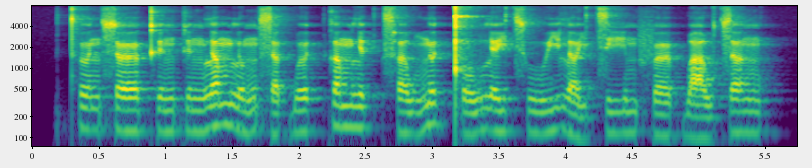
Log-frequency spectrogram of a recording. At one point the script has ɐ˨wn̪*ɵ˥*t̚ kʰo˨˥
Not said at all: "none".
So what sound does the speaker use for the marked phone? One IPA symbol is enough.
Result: ɵ˥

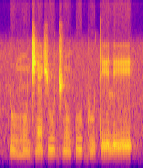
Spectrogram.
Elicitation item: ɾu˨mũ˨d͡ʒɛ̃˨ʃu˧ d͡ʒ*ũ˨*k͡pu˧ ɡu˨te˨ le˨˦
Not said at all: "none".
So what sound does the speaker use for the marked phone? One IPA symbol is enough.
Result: ũ˨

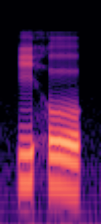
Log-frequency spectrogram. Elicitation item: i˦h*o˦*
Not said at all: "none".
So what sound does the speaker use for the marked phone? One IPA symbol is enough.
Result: o˦˨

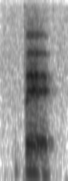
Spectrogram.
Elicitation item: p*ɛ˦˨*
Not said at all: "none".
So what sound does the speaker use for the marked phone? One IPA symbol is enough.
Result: ɛ˦˨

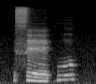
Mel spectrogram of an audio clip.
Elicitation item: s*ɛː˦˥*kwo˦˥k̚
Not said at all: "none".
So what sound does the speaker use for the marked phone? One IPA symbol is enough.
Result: ɛː˨˩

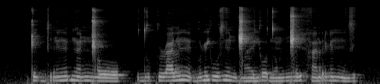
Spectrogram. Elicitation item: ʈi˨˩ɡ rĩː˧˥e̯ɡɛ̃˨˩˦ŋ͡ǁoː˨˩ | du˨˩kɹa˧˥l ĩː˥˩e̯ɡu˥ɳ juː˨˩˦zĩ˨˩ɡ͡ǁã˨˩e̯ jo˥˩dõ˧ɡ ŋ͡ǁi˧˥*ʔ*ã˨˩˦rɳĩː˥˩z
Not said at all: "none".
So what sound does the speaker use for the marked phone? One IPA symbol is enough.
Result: h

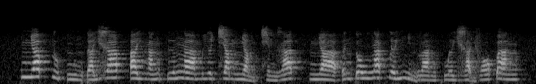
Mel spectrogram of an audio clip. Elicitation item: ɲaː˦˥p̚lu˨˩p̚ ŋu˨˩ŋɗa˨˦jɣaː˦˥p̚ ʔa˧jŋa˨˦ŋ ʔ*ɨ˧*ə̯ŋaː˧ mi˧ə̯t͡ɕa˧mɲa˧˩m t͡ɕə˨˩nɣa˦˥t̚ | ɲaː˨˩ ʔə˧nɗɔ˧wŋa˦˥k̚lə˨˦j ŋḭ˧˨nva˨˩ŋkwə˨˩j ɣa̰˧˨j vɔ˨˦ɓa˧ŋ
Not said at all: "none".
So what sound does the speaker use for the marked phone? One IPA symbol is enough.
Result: ɨ˨˦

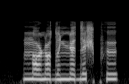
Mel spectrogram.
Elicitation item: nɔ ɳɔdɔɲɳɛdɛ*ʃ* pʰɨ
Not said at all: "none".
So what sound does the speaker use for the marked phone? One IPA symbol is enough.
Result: ʃ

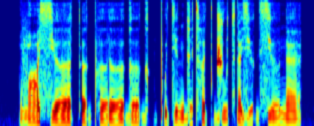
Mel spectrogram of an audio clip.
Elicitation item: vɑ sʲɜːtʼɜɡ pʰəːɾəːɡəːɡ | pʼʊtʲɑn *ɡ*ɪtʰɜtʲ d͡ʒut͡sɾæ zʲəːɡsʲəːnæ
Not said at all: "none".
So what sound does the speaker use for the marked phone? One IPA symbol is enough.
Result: ɡ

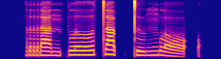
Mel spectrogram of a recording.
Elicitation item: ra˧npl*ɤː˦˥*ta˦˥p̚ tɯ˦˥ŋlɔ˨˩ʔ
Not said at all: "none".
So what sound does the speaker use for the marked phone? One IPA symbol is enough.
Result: ɤː˦˥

